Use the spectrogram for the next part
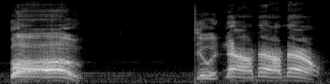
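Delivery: loud, very high rallying shout. Real, not acted. Streamer urging viewers to vote, shouting loudly. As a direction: yell at the audience to go vote.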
